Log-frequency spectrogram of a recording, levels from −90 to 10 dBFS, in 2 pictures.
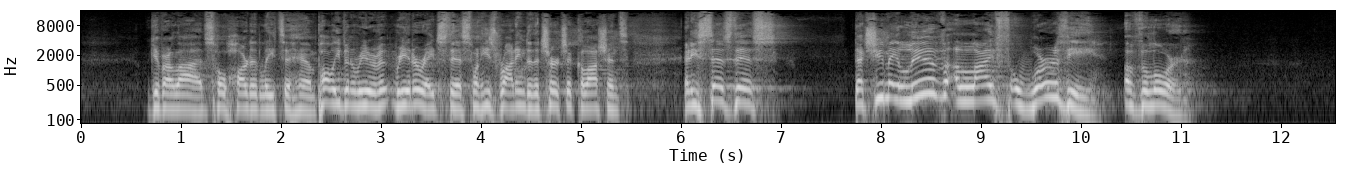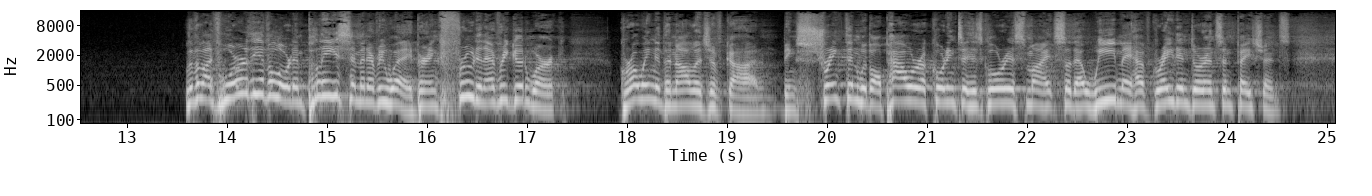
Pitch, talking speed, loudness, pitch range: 200 Hz, 180 wpm, -11 LUFS, 180-235 Hz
